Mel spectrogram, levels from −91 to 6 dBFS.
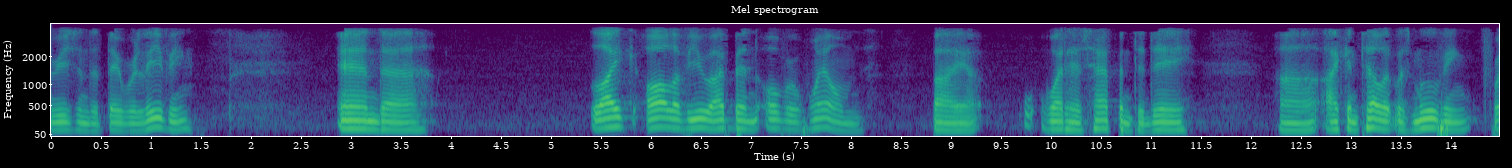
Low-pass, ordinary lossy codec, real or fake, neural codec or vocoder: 3.6 kHz; MP3, 24 kbps; real; none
